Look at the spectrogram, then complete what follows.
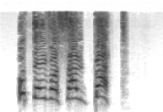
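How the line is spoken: Extremely loud roar. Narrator (French): rugit un timbre extraordinairement sonore

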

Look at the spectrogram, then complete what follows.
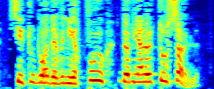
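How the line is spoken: Exclaimed. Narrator (French): s'écria-t-elle

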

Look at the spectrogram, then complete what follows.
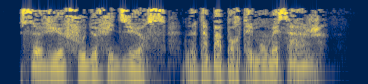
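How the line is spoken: Growled. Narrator (French): gronda Ganelon

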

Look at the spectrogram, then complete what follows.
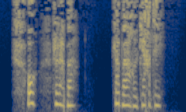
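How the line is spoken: Exclaimed. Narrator (French): s'exclama-t-elle

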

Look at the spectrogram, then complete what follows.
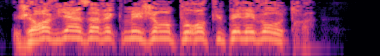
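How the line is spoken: Shouted. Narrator (French): cria-t-il

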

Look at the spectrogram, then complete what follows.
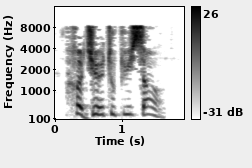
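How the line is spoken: Exclaiming. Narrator (French): s'écria-t-elle

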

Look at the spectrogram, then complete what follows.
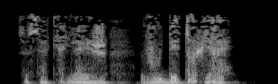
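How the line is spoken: Whispering. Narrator (French): souffla-t-elle

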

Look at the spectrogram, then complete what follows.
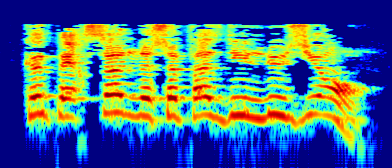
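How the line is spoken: Shouting to be heard. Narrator (French): cria-t-elle pour être entendue de Fernanda

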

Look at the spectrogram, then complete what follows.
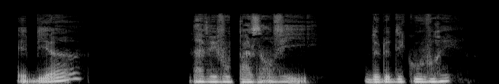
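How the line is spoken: Murmur. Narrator (French): murmura-t-elle

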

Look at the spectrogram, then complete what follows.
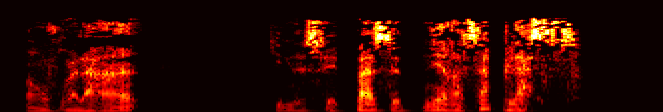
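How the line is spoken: Muttering. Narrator (French): marmonna-t-il

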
